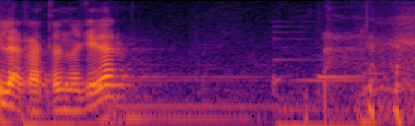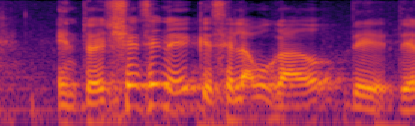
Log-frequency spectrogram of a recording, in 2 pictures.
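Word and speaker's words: Chassenée: Así me dijeron que pronuncia, Chesenet.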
